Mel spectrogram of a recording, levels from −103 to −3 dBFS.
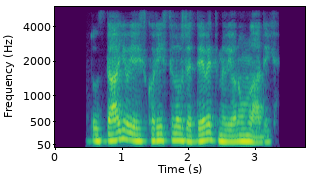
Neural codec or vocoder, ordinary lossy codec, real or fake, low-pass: codec, 16 kHz in and 24 kHz out, 1 kbps, XY-Tokenizer; none; fake; 5.4 kHz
